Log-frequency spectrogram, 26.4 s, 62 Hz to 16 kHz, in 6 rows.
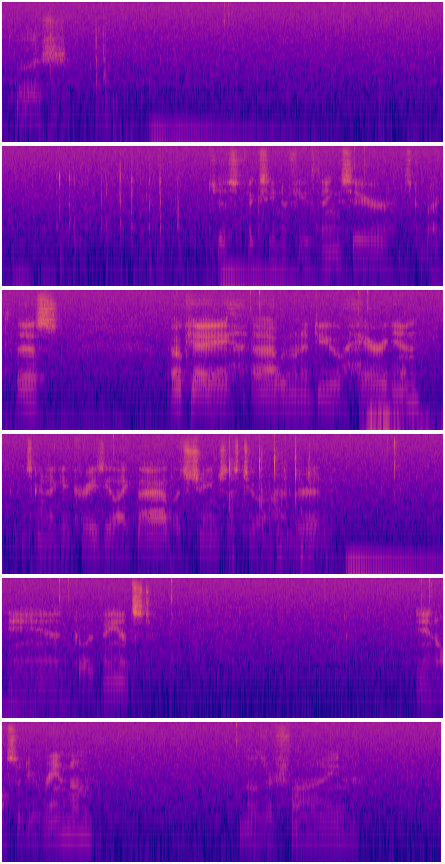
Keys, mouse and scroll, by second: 2.8 click, 3.9 click, 8.5 click, 9.4-10.0 scroll down 1, 10.2 scroll down 1, 11.0-11.5 scroll up 1, 11.8 click, 15.0 click, 18.7 click, 19.8 click, 22.4 click, 24.9 click.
